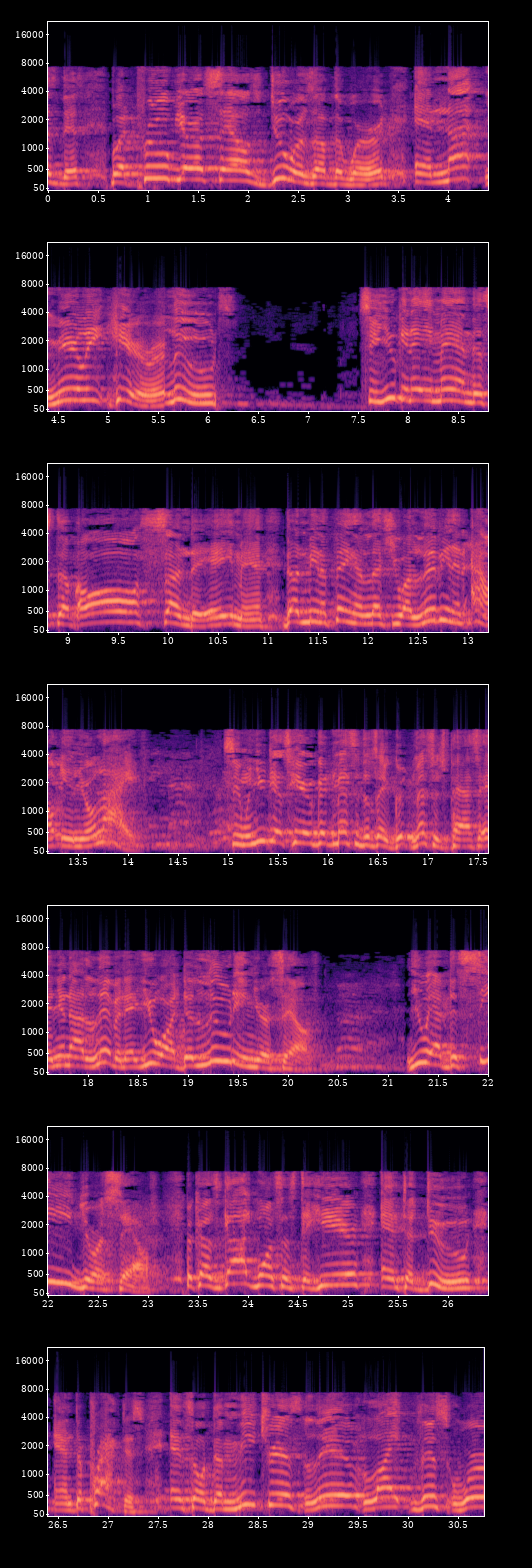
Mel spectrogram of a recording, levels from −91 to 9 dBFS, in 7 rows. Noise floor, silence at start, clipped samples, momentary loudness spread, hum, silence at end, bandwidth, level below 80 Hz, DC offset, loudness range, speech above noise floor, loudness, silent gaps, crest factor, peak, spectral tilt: -48 dBFS; 0 s; under 0.1%; 6 LU; none; 0 s; 7.8 kHz; -56 dBFS; under 0.1%; 2 LU; 32 dB; -16 LUFS; none; 10 dB; -6 dBFS; -4 dB/octave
